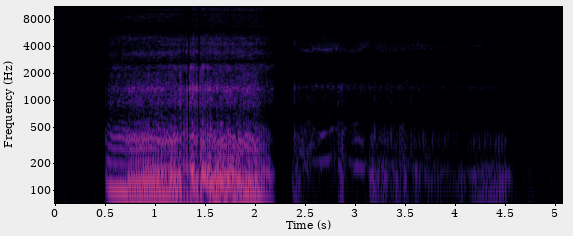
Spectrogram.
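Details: Sleeping dog snoring: one loud, deep, fluttering snore on inhalation, then a softer rumbling breath out.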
